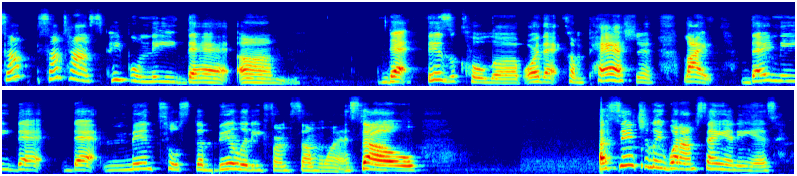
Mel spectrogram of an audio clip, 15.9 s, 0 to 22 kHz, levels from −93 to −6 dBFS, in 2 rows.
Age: 20-39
